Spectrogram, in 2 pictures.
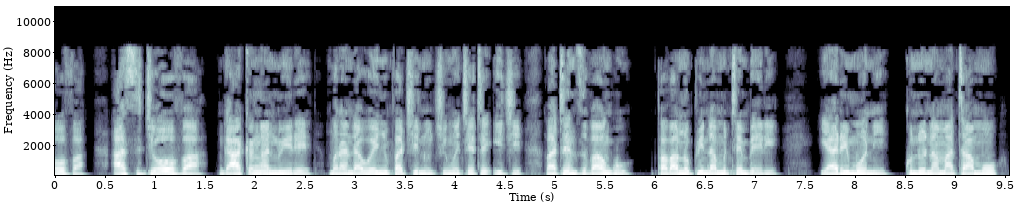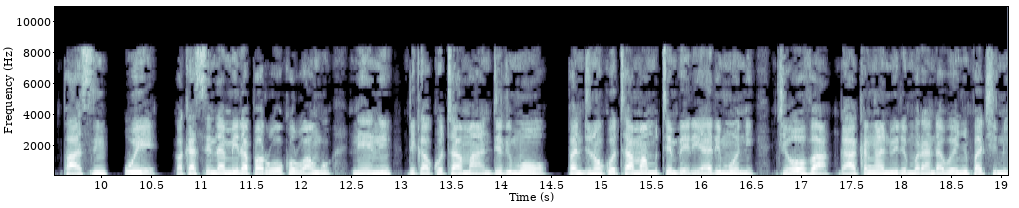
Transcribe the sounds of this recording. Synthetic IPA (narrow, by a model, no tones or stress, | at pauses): a | asid͡ʒe̞ɦo̞vʱaŋɡaːkaŋɡanwiɾe̞muɾandawe̞ɲupat͡ʃin̤ut͡ʃimwe̞t͡ʃe̞te̞ʔiːt͡ʃiʋate̞nziʋaŋɡu | paʋano̞pindamute̞mbe̞ɾi | jaɾimo̞ːnikundo̞namatamo̞pasiuje̞ | ʋakase̞ndamiɾapaɾuo̞ko̞rwaːŋɡu | ne̞nindikako̞tamandirimo̞ːwo | pandino̞ko̞tamamute̞mbe̞ɾijarimo̞ːni | d͡ʒe̞ɦo̞vʱaŋɡaːkaŋɡanwiɾe̞muɾandawe̞ɲupat͡ʃin̤u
